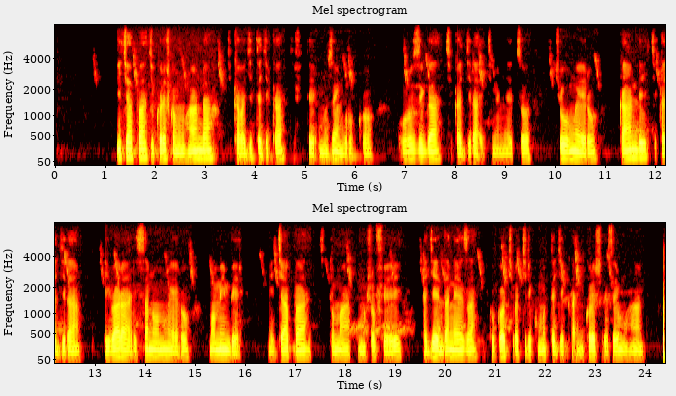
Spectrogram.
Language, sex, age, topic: Kinyarwanda, male, 18-24, government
